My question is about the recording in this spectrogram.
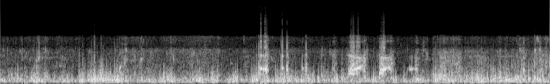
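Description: River water splashing and rushing around a kayak's bow as it is paddled downstream behind canoes, with wind buffeting the microphone. A few sharp knocks come a little past halfway.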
